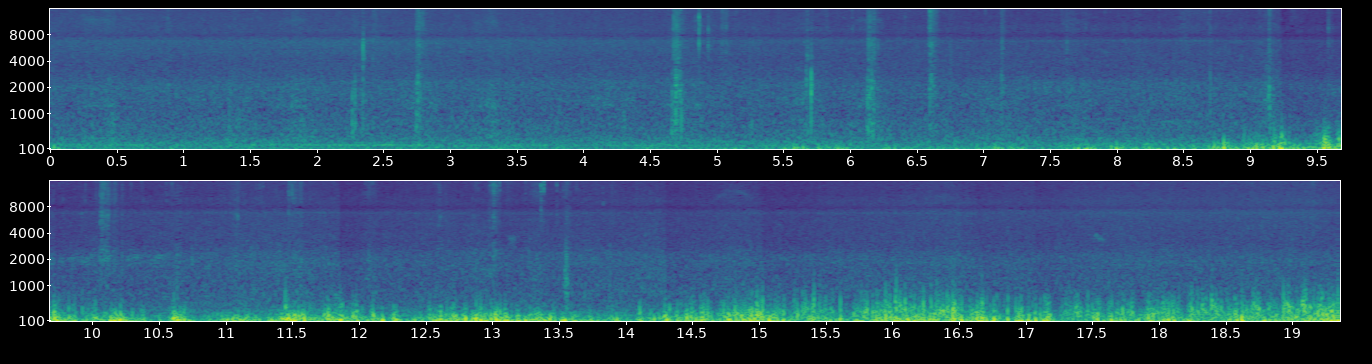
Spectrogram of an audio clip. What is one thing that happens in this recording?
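Wind buffets loudly in gusts, growing stronger.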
